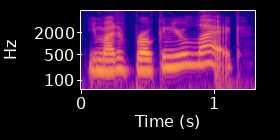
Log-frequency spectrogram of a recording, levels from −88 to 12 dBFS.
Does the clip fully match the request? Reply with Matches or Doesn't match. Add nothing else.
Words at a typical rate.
Doesn't match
